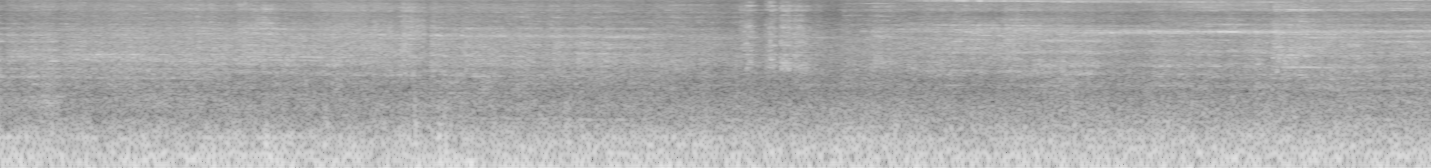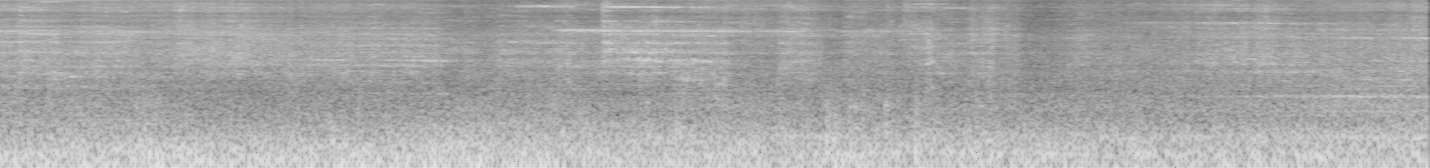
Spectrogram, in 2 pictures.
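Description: CSX double-stack intermodal freight train rolling past, its container-laden well cars giving a steady rumble, with high-pitched wheel squeal coming and going several times.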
